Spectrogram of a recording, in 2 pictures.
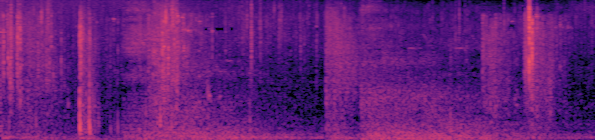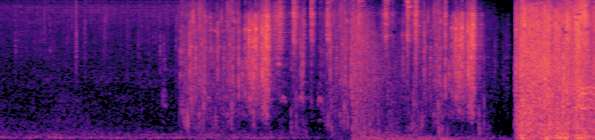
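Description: Gunfire in a Counter-Strike match on the Inferno map: scattered sharp shots and clicks over a low ambient rumble, with a louder dense burst at the very end.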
